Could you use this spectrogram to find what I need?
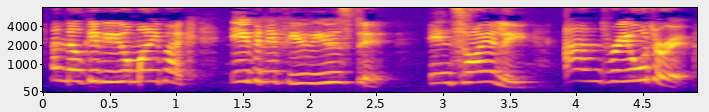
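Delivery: excited. Real, not acted. Excited about QVC refunds.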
